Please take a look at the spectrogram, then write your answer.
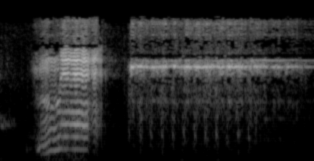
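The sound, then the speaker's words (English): A sheep gives a short rising bleat, then a bright ringing tone from a tuned bell on the sheep, rung as a shepherd knocks the sheep on the head with his crook, sustains steadily for a couple of seconds with a faint rattling pulse beneath it, fairly loud. “He say, a lot of sheep have bells, for these sheep are tuned, so as to make the chromatic scales, which he makes use of by knocking the sheep on the head with his crook, a signal to them to ring the bell.”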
